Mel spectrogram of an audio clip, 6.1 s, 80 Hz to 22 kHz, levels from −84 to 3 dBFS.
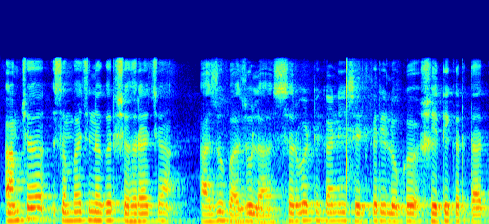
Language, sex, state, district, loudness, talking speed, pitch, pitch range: Marathi, male, Maharashtra, Aurangabad, -19 LUFS, 100 wpm, 140 Hz, 135-145 Hz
